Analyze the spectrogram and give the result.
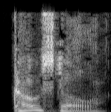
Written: coastally

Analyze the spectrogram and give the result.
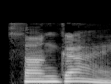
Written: Songhai

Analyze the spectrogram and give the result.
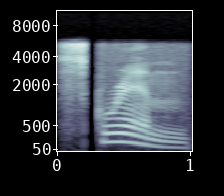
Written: scrim

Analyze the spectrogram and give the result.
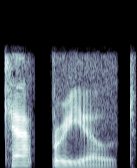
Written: Capriote

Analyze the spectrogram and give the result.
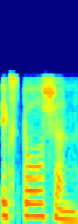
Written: expulsion

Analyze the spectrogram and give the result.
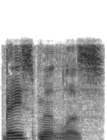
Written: basementless

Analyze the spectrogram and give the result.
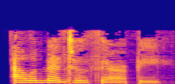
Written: alimentotherapy

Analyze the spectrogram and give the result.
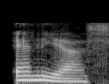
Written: Ennius

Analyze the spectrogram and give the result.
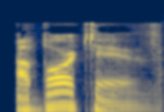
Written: abortiveness

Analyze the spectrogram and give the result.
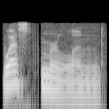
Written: Westmorland

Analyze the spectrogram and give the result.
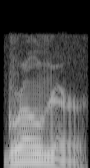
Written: groaner

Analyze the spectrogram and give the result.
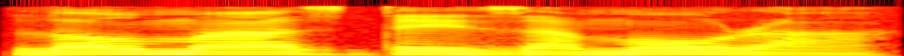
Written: Lomas de Zamora

